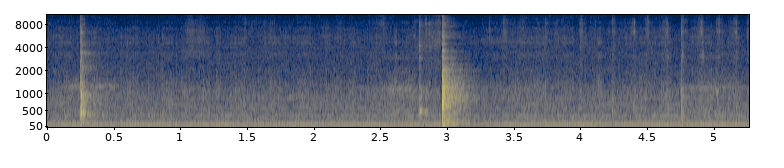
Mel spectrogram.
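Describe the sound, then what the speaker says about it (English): A knife scores marks into sweet potato damper dough, giving two soft taps against the board a few seconds apart, close and clear over a steady low hum. "we'll get our knife and we'll cut a few marks into the dough so that it'll separate properly"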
